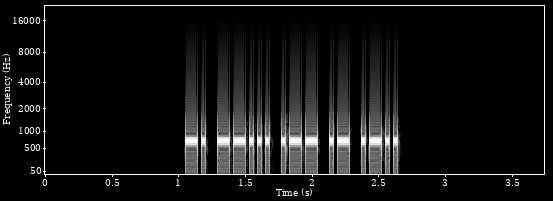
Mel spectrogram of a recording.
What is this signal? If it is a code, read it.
Morse code, heard as a keyed tone, about 40 wpm, 690 Hz. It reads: N7WAL
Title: USA Call Signs 40wpm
